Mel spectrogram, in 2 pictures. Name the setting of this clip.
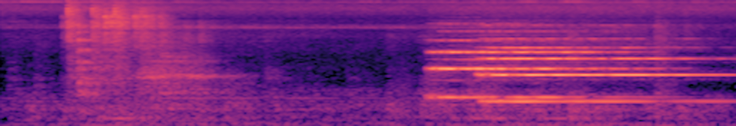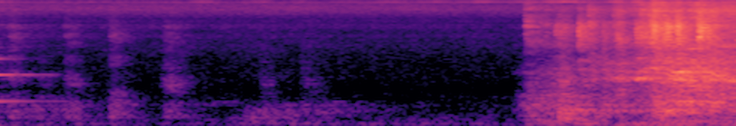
elevator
